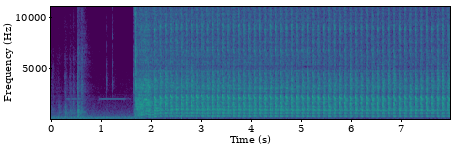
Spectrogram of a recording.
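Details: 2001 Honda Accord V6 with a dead battery (about 0.2 V), cranked on a NOCO GB70 jump pack with the PGM-FI main relay unplugged so it can't run. Steady, even cranking at about three beats per second that never catches. The car is in for an intermittent no-start, and a bad ignition switch is suspected.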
